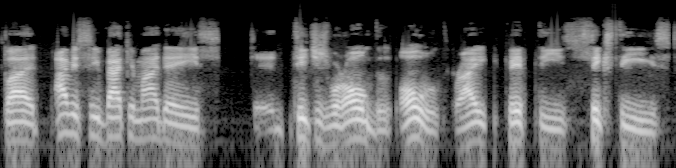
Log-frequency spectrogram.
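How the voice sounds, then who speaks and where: A man's voice: medium pitch, big pitch swings, slow pace, creaky, slightly rough, dry recording, rough recording. Easygoing Ecuadorian-born man, dry close sound. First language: Spanish. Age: 40s. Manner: easygoing, swears, leans on fillers. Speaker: podcast guest, Marine veteran. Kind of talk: casual chat.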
